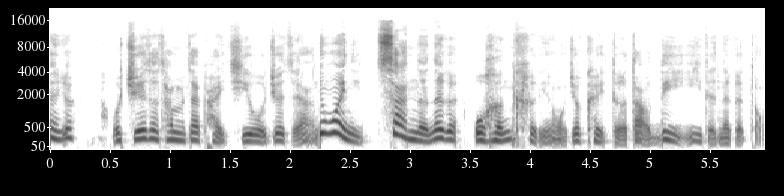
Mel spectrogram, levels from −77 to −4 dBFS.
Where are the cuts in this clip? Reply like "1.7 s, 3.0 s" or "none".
3.4 s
